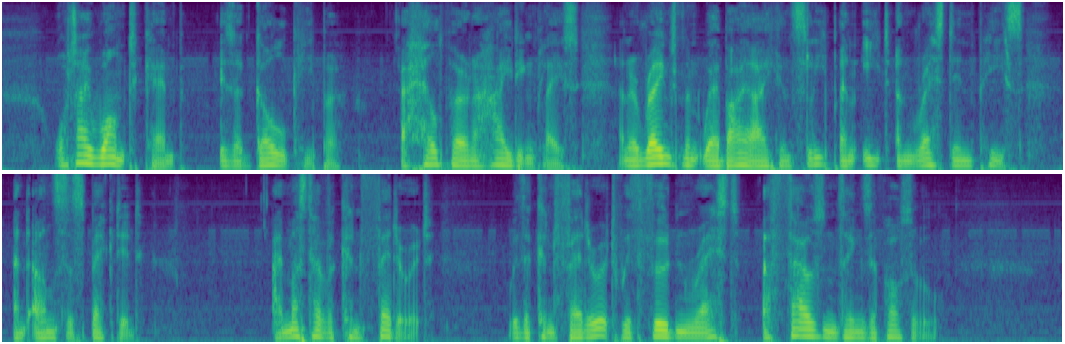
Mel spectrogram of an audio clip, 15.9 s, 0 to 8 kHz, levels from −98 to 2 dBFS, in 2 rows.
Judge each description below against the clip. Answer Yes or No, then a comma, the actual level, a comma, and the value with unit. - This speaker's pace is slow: No, average, 165 wpm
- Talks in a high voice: No, low, 100 Hz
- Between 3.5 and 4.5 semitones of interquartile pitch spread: No, average, 3.1 semitones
